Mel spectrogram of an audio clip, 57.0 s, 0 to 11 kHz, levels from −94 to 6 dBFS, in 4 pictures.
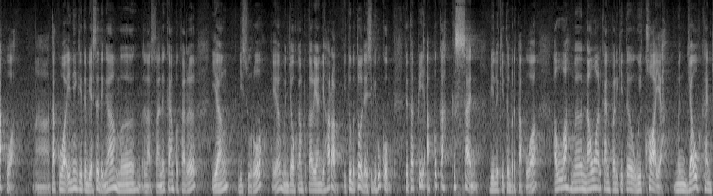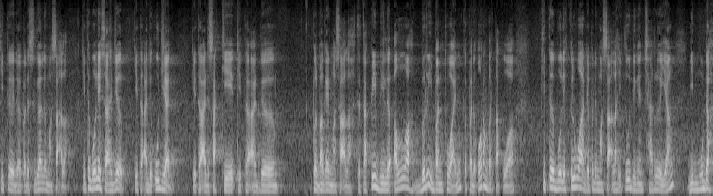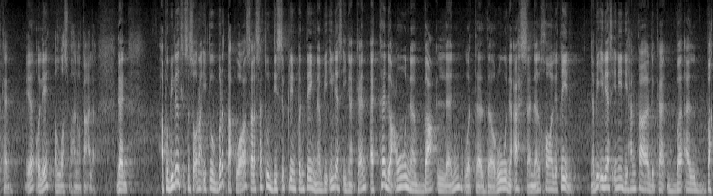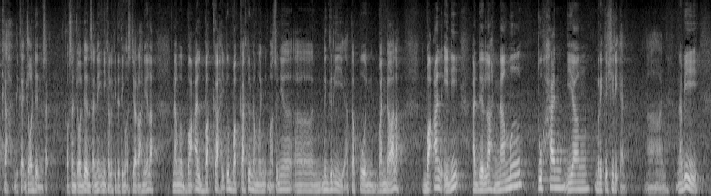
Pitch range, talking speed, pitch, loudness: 100-135 Hz, 140 wpm, 115 Hz, -23 LUFS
